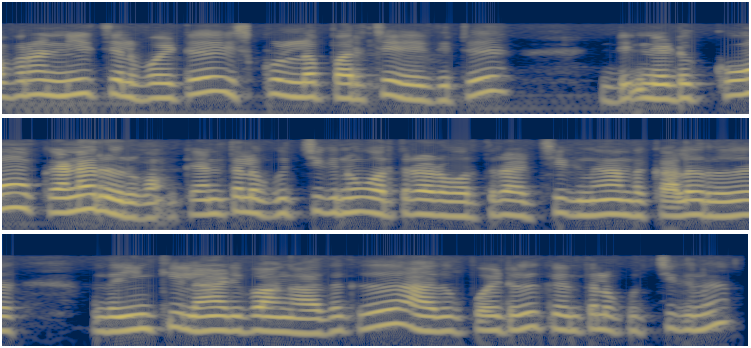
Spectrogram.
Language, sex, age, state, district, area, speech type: Tamil, female, 45-60, Tamil Nadu, Tiruvannamalai, rural, spontaneous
